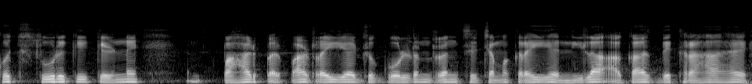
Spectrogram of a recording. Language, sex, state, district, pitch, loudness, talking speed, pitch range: Hindi, male, Bihar, Gaya, 110 Hz, -18 LUFS, 165 wpm, 105-120 Hz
